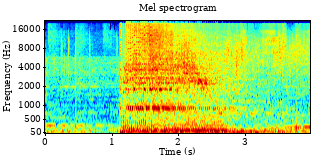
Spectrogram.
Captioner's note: explosion booms; scorpion beast wails; tentacle beast blares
